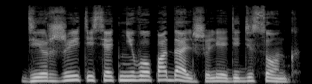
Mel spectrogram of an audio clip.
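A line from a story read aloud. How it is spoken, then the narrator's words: Menacing warning. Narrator (Russian): грозно предупредил мужчина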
